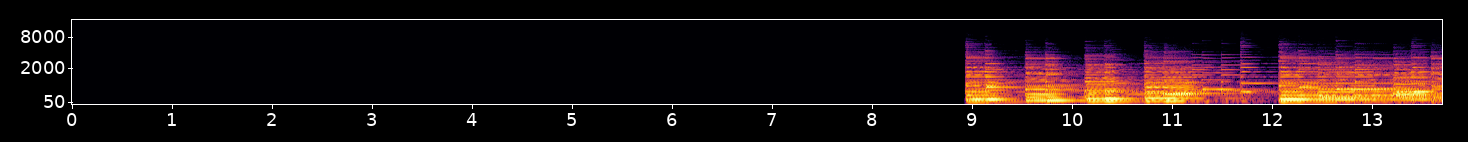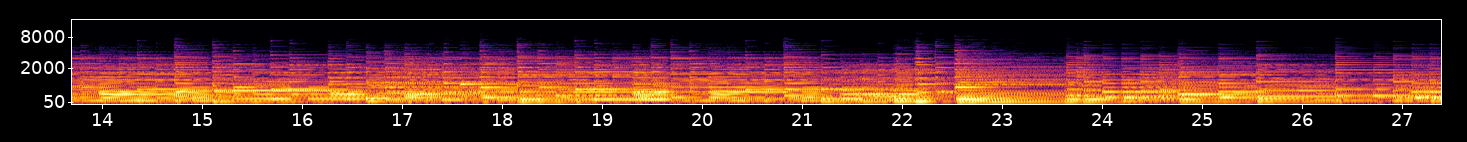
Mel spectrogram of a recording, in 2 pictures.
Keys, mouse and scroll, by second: 1.4-1.7 scroll down 2, 1.7 middle click, 2.5 middle click, 2.9-3.3 scroll down 1, 3.7-4.2 scroll up 1, 4.2 middle click, 4.6-5.1 scroll up 1, 5.1 middle click, 9.1-10.0 scroll down 3, 10.2 scroll down 2, 10.4 shift+middle click, 11.2-11.6 scroll down 1, 11.6 middle click, 12.3 middle click, 14.1 scroll up 2, 14.4 shift+middle click, 14.8-15.4 scroll up 5, 15.6 middle click, 16.4 middle click, 17.5-17.9 scroll down 2, 17.9 middle click, 18.2 middle click, 18.7 scroll down 1, 18.9 middle click, 21.5 shift+middle click, 22.3 middle click, 23.2 click, 24.7 click, 25.4 scroll down 2, 25.8 shift+middle click.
